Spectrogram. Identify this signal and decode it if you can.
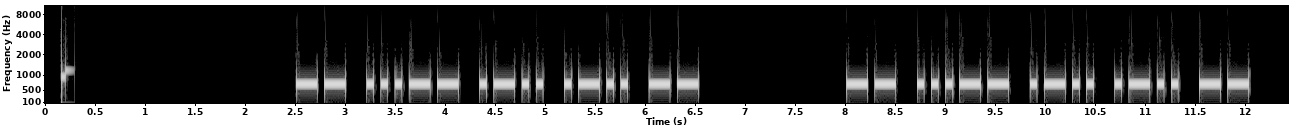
Morse code, heard as a keyed tone, about 17 wpm, 700 Hz. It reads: M3LLM M3LLM
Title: DXCC-100 Call Signs - 5 Characters - Repeated 2x - 17wpm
